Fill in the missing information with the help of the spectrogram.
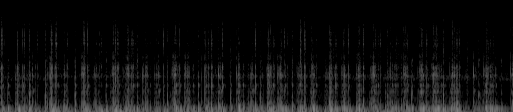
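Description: Fingernails scratch the grooved carved surface on the side of a large, solid carved wooden bear figurine holding a fish. The result is a dense, continuous run of rapid, rasping scratches with a steady low hum underneath and little high-end brightness.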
